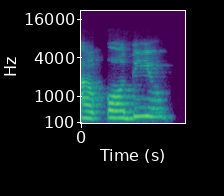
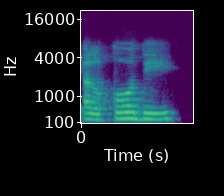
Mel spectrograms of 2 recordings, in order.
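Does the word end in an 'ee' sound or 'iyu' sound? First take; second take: iyu; ee. First: The word ends with a full 'iyu' vowel ending. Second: The word ends with a plain 'ee' sound. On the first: The full case ending is possible but heavy to say. The speaker calls it wrong. "kita bisa e, mengucapkan al-qadiyu, tapi beratnya berat" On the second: The ending is lightened to make it easier to say. The speaker calls it right. "makanya diringankan menjadi al-qadi"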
